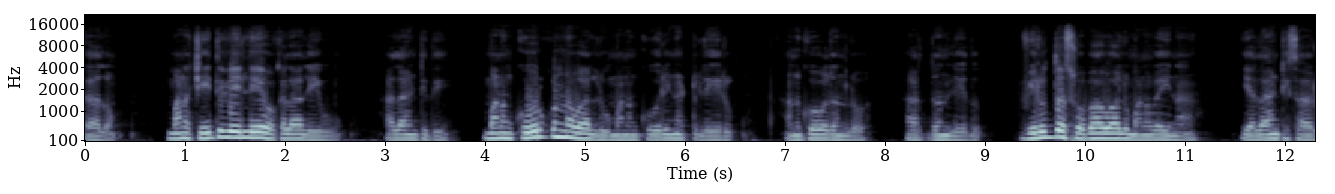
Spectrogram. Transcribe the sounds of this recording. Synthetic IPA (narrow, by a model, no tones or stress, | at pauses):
kaːlɐ̰m | mɐnɐt͡ʃeːjt̪̬iʋeːɭːe̞ːɔkɐɭaːle̞ːʋu | ɐlaːɳʈid̪i | mɐnɐmko̞ːɾukunːɐʋaːɭːumɐnɐmko̞ːɾinɐʈːule̞ːɾu | ɐnukɔːʋɐɽɐnlo̞̰ː | ɐɾd̪ʱʰɐmle̞ːd̪u | ʋiɾud̪ʱːɐsʋɐbʱaːʋaːlumɐnɐʋɐjnɐ | ɛlaːɳʈisaːɾ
